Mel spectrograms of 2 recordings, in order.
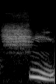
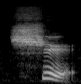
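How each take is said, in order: First: The vowel is a clear 'ee' sound. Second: The vowel is a buzzed 'er'-like sound. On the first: The speaker calls it wrong. "this is not she" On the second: The speaker calls it right. "This is shi"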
